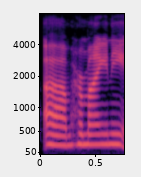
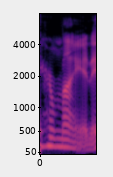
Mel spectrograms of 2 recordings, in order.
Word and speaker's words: Hermione: listening into everything that's going on fun thing hermione and crum are sitting down and she's explaining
